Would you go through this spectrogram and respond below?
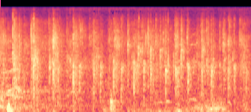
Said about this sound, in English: Definitely a big round of applause for Sonia.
